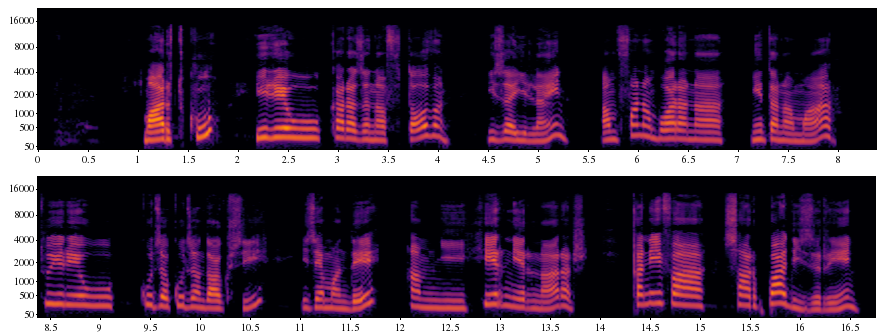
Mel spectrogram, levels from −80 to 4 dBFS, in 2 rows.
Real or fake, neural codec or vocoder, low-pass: fake; vocoder, 44.1 kHz, 128 mel bands every 256 samples, BigVGAN v2; 14.4 kHz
